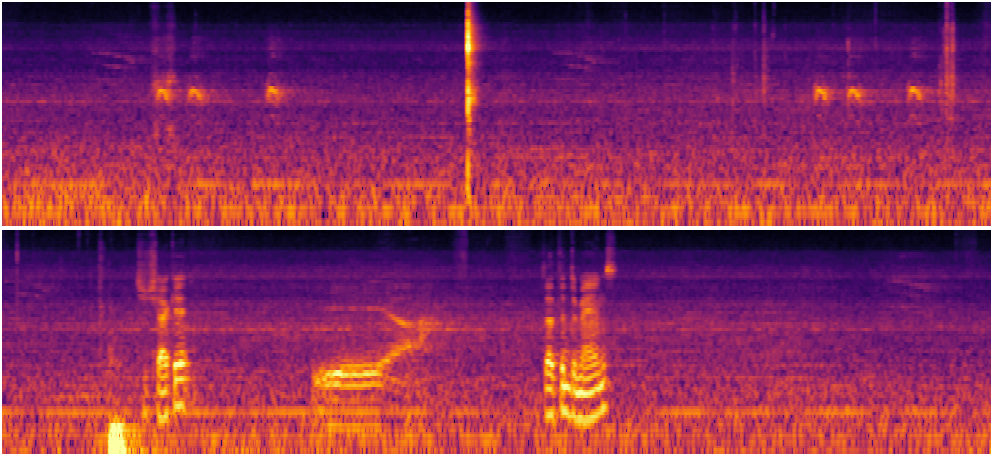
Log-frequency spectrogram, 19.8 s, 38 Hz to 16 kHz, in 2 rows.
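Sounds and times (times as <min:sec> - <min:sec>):
steady hiss: 0:00.0 - 0:19.7
crow cawing: 0:01.6 - 0:02.9, 0:08.1 - 0:09.3
sharp snap-like click: 0:04.6 - 0:04.9
speech: 0:11.5 - 0:11.9, 0:15.3 - 0:16.1.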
